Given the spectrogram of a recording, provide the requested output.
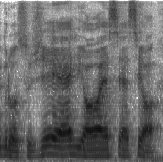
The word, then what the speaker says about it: Grosso: na certidão de nascimento meu sobrenome é grosso se inscreve Grosso já que a pronúncia meu vô italiana aquela coisa toda a gente sabe né teve muitos que vieram para cá no Brasil pro Brasil e aí a pronúncia é grosso só que quem vai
